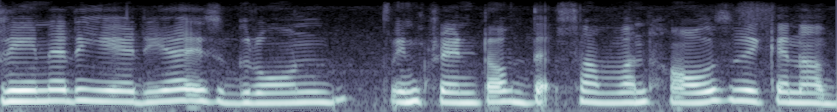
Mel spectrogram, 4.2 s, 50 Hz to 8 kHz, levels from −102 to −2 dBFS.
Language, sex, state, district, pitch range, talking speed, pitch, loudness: English, female, Punjab, Fazilka, 230-255 Hz, 185 wpm, 240 Hz, -16 LUFS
